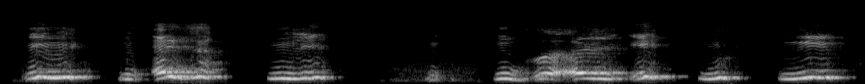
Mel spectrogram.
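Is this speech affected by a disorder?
Yes: cerebral palsy; since birth.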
